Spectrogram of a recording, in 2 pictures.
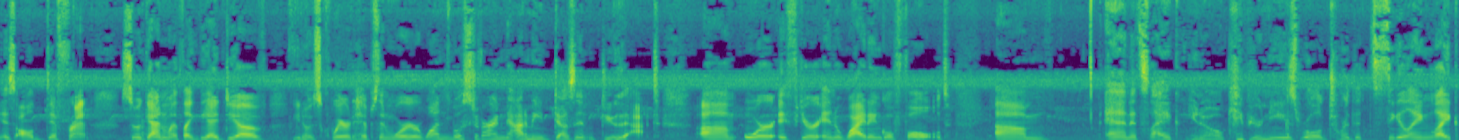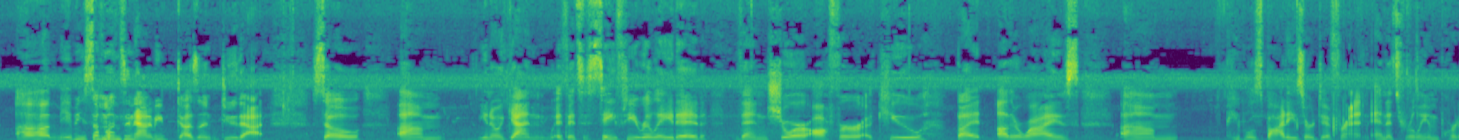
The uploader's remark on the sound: I’m talking off the cuff while walking outside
